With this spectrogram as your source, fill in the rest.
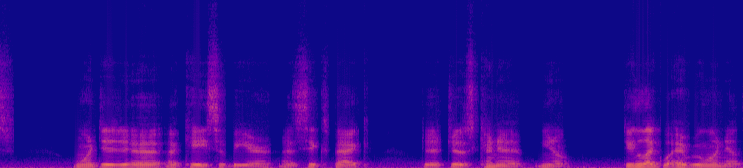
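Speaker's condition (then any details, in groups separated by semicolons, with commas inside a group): Cerebral palsy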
